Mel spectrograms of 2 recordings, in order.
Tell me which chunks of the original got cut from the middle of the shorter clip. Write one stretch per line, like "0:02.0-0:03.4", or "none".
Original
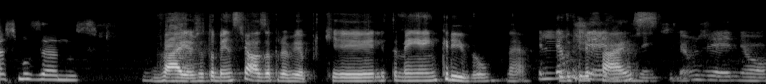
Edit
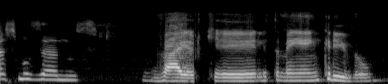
0:01.9-0:03.1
